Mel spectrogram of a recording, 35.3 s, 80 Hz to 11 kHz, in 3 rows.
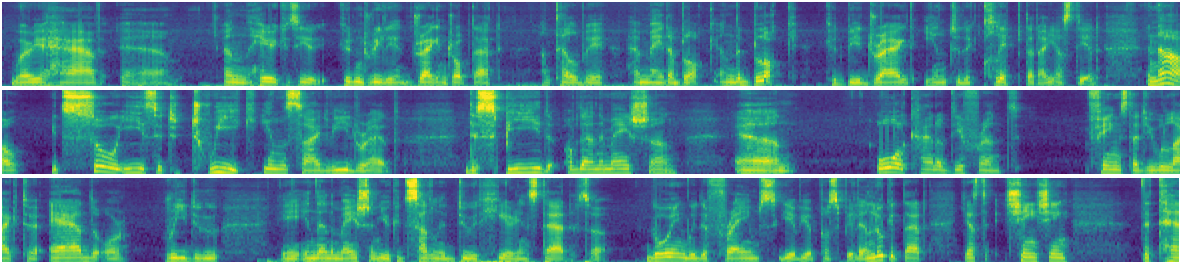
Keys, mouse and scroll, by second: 1.8 click, 5.6 click, 7.4 click, 10.6-11.1 scroll down 3, 12.4 click, 13.0-13.5 scroll down 3, 15.2 click, 19.8 click, 21.0 click, 22.1 click, 22.2 click, 25.4 click, 26.0 click, 27.2 click, 27.9 click, 29.1 click, 29.5 click, 29.6 click, 30.2 click, 31.6 click.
